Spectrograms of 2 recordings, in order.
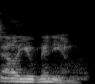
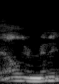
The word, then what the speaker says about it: aluminium: I believe it's pronounced aluminium. Aluminium. No, it's not aluminum. It's aluminum.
